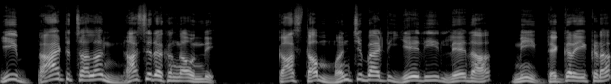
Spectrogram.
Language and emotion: Telugu, angry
